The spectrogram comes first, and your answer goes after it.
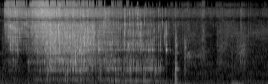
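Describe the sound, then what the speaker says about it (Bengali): Hot water is poured onto sugar to soak it, a steady close splashing stream that tapers off, followed by a few faint clinks and drips. "আমি এই গরম জলটা চিনিটা ভিজিয়ে দেবো"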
